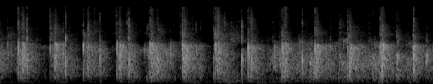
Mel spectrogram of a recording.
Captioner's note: applause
